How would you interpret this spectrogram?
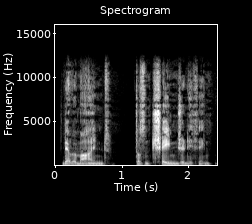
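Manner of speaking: low, softened brush-off; subdued dismissal. Acted. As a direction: drop the pitch and let the subject go quietly. Catches himself, drops the subject.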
